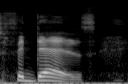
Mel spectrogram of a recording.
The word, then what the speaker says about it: Fidesz: Yeah, I just looked up how to pronounce it to make sure I was pronouncing it right. It's called pronounced Fidesz. Fidesz.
